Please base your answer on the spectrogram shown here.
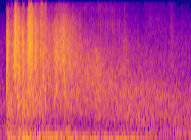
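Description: Battleship main guns firing in World of Warships, a loud booming salvo with a heavy low rumble that decays over about two seconds, with no talking.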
